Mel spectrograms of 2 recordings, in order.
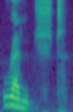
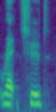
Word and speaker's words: wrenched: the same as April wrenched not wretched wrenched silent e wrenched that's it quarrel when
